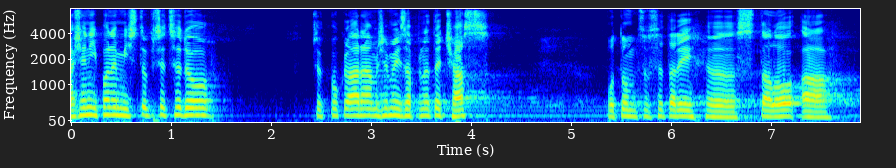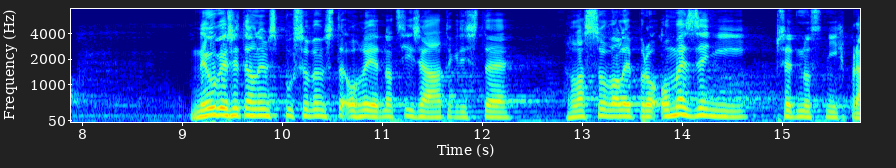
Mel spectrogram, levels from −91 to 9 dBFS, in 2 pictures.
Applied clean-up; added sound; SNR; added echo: neural separator model SepFormer DNS4.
